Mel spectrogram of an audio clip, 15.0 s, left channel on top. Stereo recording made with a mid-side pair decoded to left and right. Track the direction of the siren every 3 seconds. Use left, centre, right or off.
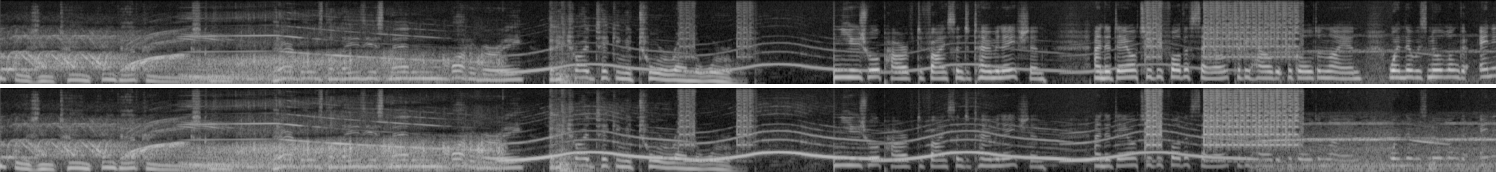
centre, right, right, right, right.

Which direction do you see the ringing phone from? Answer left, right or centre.
right.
